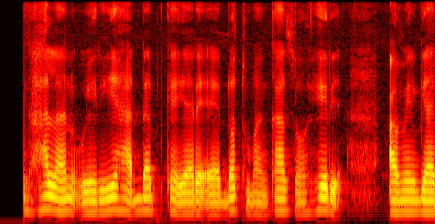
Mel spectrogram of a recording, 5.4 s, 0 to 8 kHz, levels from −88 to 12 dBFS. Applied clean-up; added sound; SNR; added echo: none; none; none; none.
